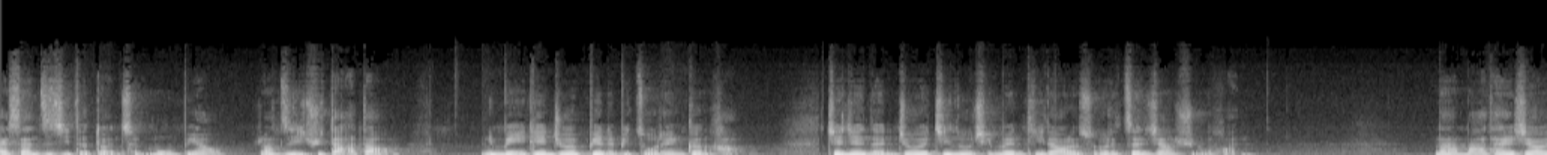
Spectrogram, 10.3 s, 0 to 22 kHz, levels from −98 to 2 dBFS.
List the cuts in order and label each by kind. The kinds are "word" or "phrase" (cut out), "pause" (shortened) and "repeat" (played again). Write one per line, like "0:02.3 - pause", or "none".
0:01.6 - pause
0:05.4 - pause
